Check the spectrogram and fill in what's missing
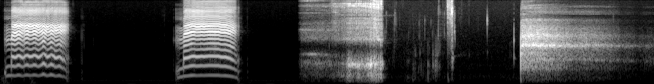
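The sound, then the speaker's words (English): Two quivering goat bleats sound with a pause between them, followed by scuffling, a few sharp clicks and a loud breathy hiss that fades out. “Ew, Chupacabra, leave those poor goats alone.”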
